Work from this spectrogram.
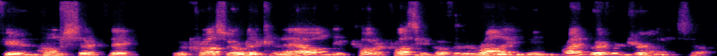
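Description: A man's voice: a little high, fairly even intonation, normal speed, dark tone, lo-fi sound. An older man giving a chatty, anecdote-filled lecture, chuckling now and then as he tells his stories. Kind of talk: storytelling museum lecture. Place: small museum meeting room, indoors. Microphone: far camera, no visible mic. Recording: echoey room from far off.

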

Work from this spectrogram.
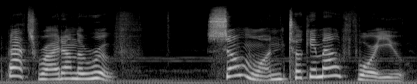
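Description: A taunting young boy, with a high voice that swoops up and down. He needles with smug, false concern in an audio drama, faint music underneath. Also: sing-song, slow pace, exaggerated voice. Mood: needling. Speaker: actor.

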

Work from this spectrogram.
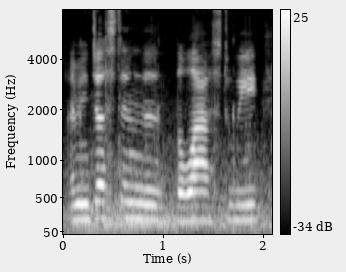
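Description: A woman's voice: medium pitch, level tone, moderate pace. A young woman in her twenties with a slight Baltimore accent, chatting casually and upbeat as a fitness vlogger while she drives, filmed from a dashboard camera. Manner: rambling, upbeat, frequent "like" fillers. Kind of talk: casual vlog chat. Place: inside a car while driving. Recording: loud car road noise. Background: car engine and road noise.

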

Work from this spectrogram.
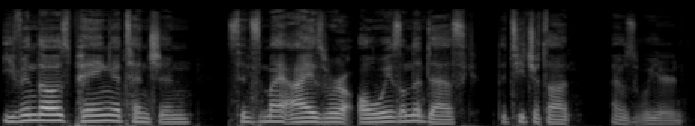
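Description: A man narrating a scripted first-person testimony in earnest, measured short phrases. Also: a little high, expressive, vocal fry, mellow, no echo, clean studio sound.

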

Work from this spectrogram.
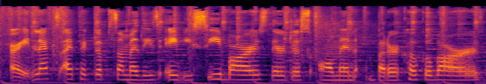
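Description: A woman's voice: mid-range voice, fairly even intonation, moderate pace, music in the background. A young adult woman talking casually and informally, in a slangy, conversational vlog style. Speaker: vlogger showing a grocery haul. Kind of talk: casual chatty vlog voice-over.

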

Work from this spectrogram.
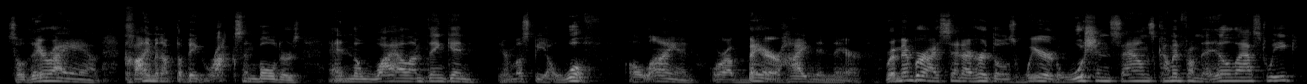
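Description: A man's voice: medium pitch, normal speed, vocal fry, few pauses, sharp tone, voice pushed up. A man voicing an agitated rustic rabbit father in a children's storybook, talking in folksy, ungrammatical country phrases. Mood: excited, dramatic.

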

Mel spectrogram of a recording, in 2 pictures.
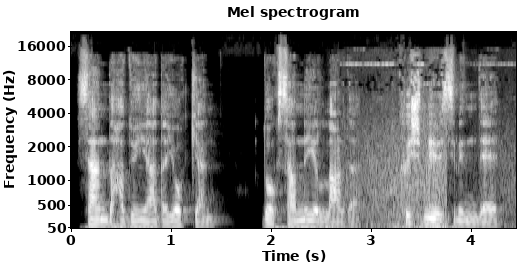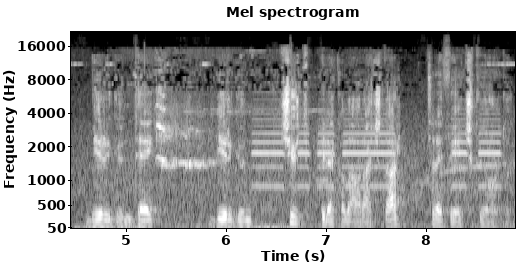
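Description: Low-voiced, kindly cartoon grandfather, played by a man. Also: normal speed, background noise, lightly acted. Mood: patient, explanatory. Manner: patient, explanatory, encouraging. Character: kindly, encouraging grandfather of a schoolgirl. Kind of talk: scripted educational cartoon dialogue.

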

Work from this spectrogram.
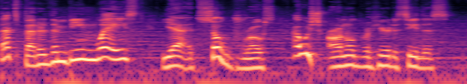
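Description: A man voicing an excitable, easily grossed-out schoolchild from a storybook, exclaiming in an animated way. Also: mid-range voice, moderate pace, soft background music, close to an everyday voice.

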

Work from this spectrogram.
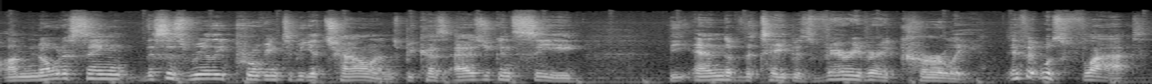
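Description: A man with a mid-pitched voice hosts a hands-on how-to in a roomy, echoing indoor space. He explains each step patiently in an unscripted way, often restating his point. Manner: patient, explanatory, repeats himself. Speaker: host of a how-to video. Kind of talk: step-by-step tutorial narration, unscripted. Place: indoor room at a table.

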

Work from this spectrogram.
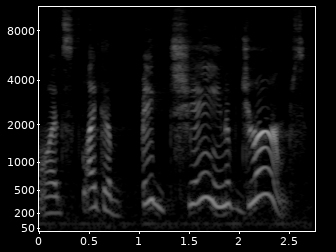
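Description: A woman voicing an eager, curious little boy from a storybook, excitable and inquisitive. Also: high-pitched, takes it slowly, in a large hall, voice pushed up, full character voice. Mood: excited.

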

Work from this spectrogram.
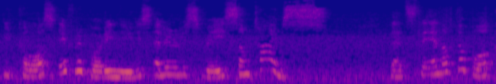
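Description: A middle-aged woman reads a children's picture book in a fairly high voice with a very lively rise and fall. She takes her time, pausing between phrases for expression. Clear room noise sits behind her. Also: poor audio. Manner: deliberate, expressive phrasing with pauses. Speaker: storytime reader for children. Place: living room at home, indoors.

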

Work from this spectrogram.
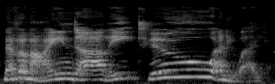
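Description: A grumpy, hungry storybook troll growls and roars his lines, as a woman reading aloud puts him on. The voice swings widely in pitch and moves at a slow pace. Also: big pitch swings, pushed and bright, roomy sound, full character voice. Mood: gruff. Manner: gruff roaring.

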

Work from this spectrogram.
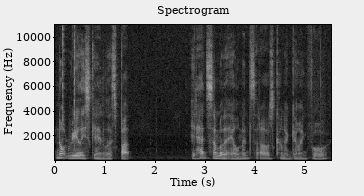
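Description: A man's voice: mid-range voice, huge pitch swings, normal speed, gravelly, dark tone, slight background noise. An Australian man in his fifties in a casual, reflective chat, speaking hesitantly and thoughtfully, with a self-deprecating way about him. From northern coastal New South Wales, Australia. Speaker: interview guest, author. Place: small indoor meeting room.

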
